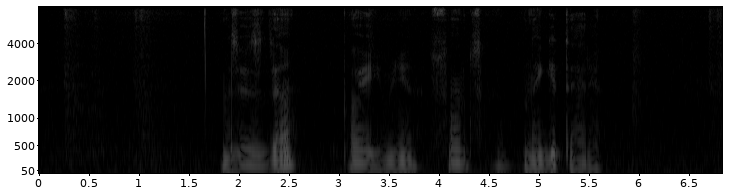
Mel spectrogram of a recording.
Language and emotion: Russian, sad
